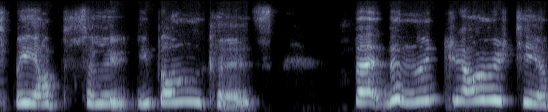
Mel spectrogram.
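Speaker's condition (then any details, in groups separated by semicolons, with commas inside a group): Cerebral palsy; from birth, affects limbs and neck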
